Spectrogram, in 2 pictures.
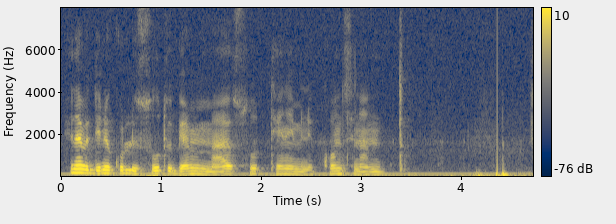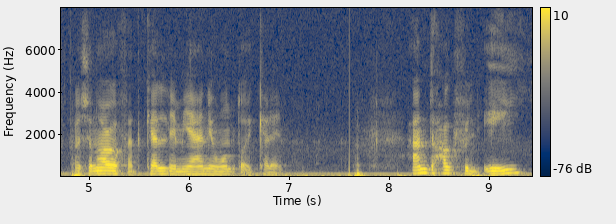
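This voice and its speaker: A man with an Egyptian Arabic accent teaching English pronunciation, drilling each word and sound over and over. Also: medium pitch. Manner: drills words slowly, repeating each sound many times. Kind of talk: pronunciation lesson. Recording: slightly dull with faint background noise.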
